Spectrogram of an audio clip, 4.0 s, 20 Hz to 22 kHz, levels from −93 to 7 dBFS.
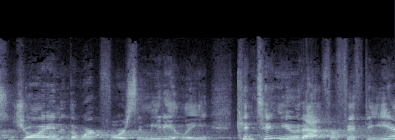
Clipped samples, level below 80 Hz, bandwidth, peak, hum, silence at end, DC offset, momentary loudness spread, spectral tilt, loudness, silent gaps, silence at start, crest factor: under 0.1%; -62 dBFS; 16 kHz; 0 dBFS; none; 0 s; under 0.1%; 9 LU; -2 dB/octave; -18 LUFS; none; 0 s; 18 dB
